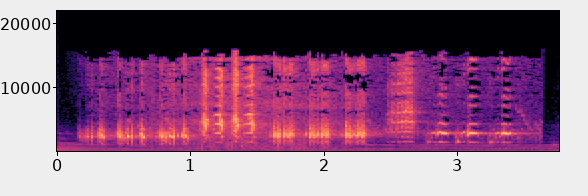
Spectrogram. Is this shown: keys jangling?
no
